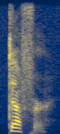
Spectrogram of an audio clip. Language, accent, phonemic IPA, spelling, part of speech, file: English, US, /ˈdʌfɚ/, duffer, adjective / noun, En-us-duffer.ogg
- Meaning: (adjective) comparative form of duff: more duff; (noun) 1. An incompetent, indolent, or clumsy person 2. A player having little skill, especially a golfer who duffs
